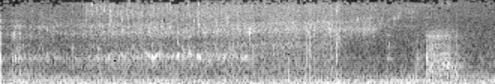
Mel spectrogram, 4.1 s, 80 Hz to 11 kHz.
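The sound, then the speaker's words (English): Steady pouring of carbonated water into a glass holding one ounce of syrup from a syrup urn, to make a vintage 1896 Coca-Cola, a continuous fizzy hiss with gurgling that runs for about four seconds. No one speaks. “You remove the glass, add the carbonated water.”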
